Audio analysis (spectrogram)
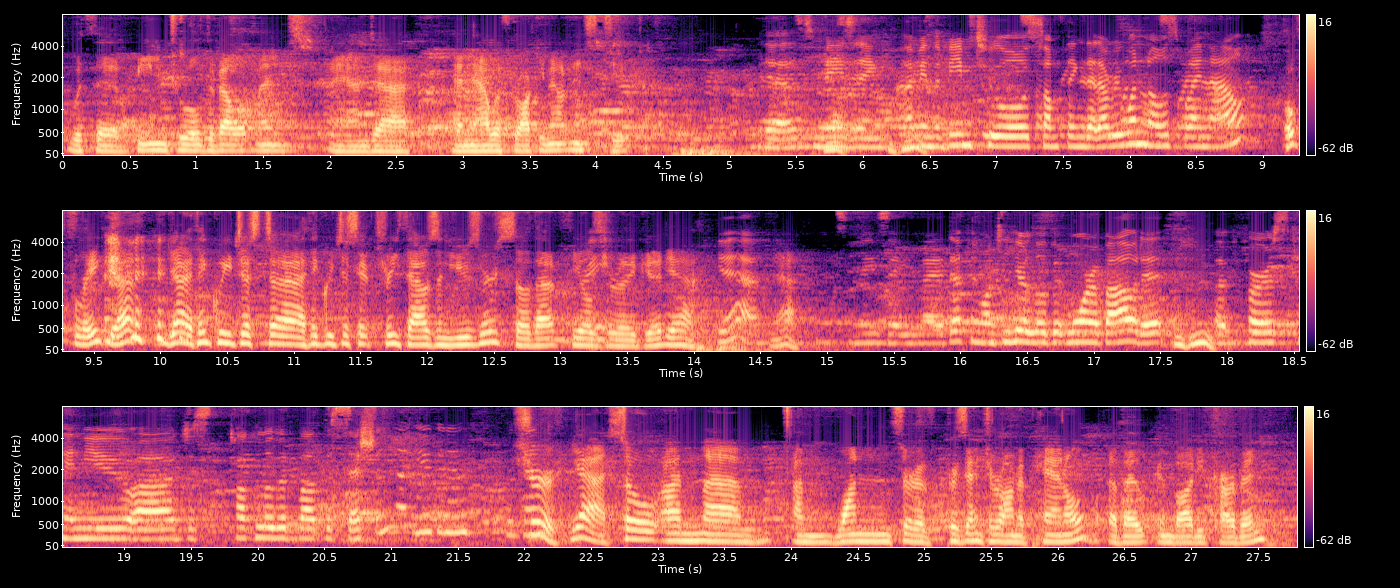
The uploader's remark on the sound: recorded at the Passive House Network Conference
